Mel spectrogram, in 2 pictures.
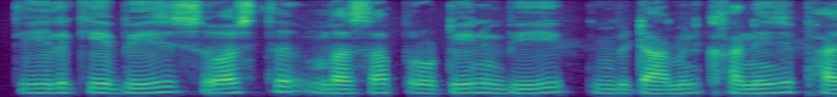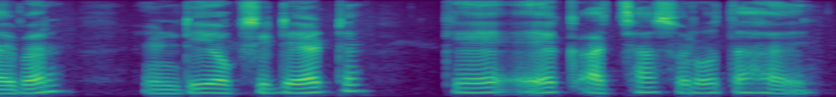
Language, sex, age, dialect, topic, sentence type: Magahi, male, 60-100, Western, agriculture, statement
